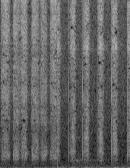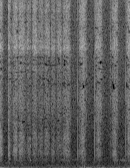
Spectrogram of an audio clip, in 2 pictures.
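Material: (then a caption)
Paper. A graphite pencil hatches curved lines on a page of a spiral-bound paper sketchbook. It makes a quick, fairly regular series of short, dry, scratchy rubbing strokes, about three or four per second, with bright hiss above a low background rumble.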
